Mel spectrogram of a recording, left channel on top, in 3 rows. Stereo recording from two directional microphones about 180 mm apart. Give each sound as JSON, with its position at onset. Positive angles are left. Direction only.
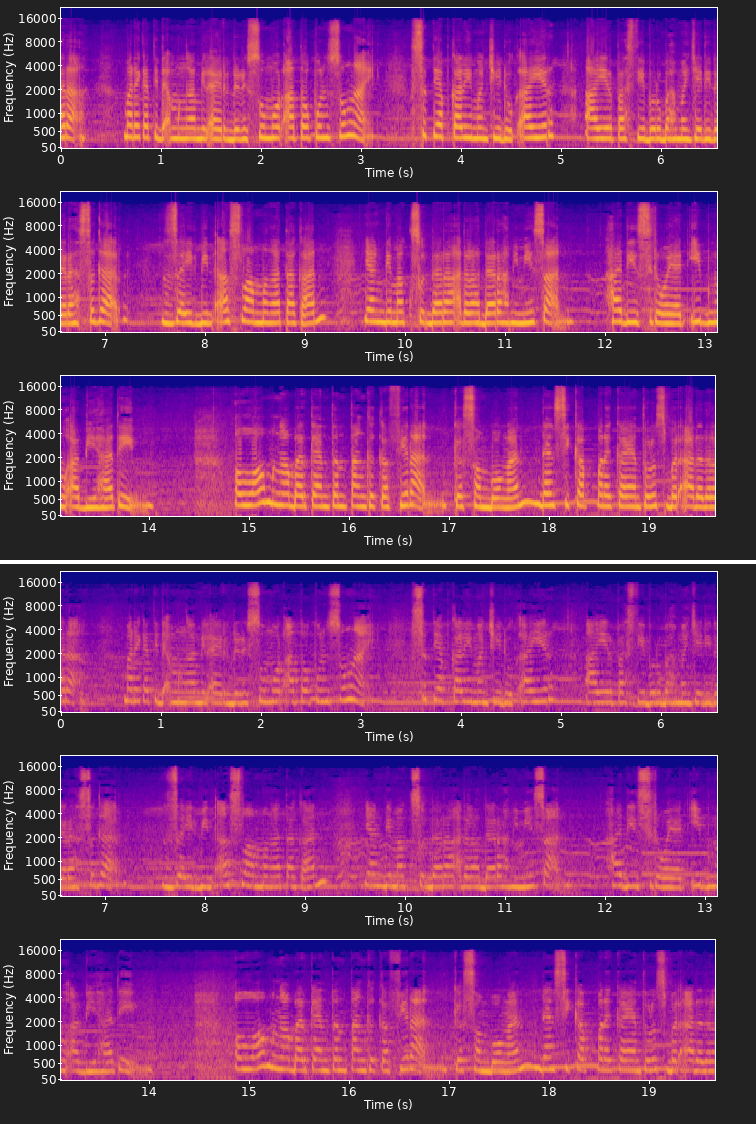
{"t": 0.7, "sound": "a woman's voice", "side_deg": 50}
